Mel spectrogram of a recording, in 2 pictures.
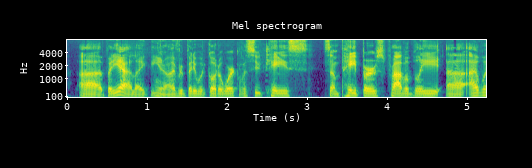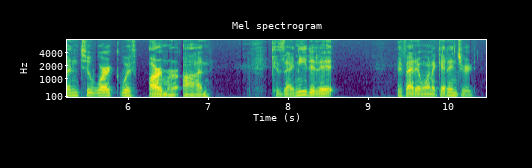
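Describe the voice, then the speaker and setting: On a very clean recording with a silent background and a dry, close sound with no echo, a man talks at a fairly quick pace with ordinary pitch variation. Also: medium pitch for a man. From New Jersey, mostly North Jersey (immigrated at seven). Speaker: podcast co-host. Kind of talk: casual chat. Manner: halting, many fillers.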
